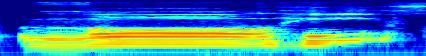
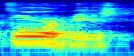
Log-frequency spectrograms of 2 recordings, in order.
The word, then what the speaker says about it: Voorhees: The first one I will mention is Andrew Voorhees. Is that how you pronounce his name? – Like the guy with the mask? Like Voorhees, Jason's brother? Right? There's a Jason Voorhees, the guy with the big mask, right? – I don't know if you lost me here.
